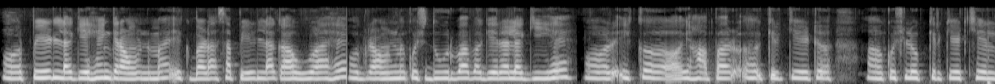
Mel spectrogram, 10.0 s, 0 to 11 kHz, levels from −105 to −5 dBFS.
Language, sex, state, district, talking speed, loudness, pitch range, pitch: Hindi, female, Bihar, Purnia, 195 wpm, -25 LUFS, 235-255 Hz, 245 Hz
